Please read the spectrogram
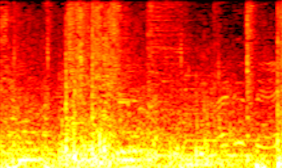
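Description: Aerial fireworks shells bursting in a rapid, irregular series of bangs and crackles, over a background of crowd voices and music.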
